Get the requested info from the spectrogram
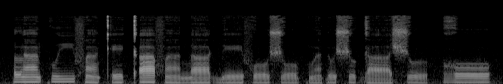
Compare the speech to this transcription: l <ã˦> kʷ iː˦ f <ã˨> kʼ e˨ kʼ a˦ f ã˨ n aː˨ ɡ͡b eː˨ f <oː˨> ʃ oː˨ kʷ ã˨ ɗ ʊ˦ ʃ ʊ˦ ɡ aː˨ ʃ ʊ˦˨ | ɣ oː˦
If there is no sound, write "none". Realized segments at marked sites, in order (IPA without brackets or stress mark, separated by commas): ã˦, ã˨, oː˨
